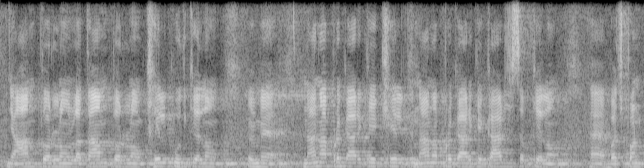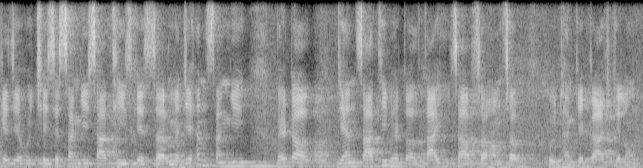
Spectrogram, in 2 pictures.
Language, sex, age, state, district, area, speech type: Maithili, male, 45-60, Bihar, Sitamarhi, urban, spontaneous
